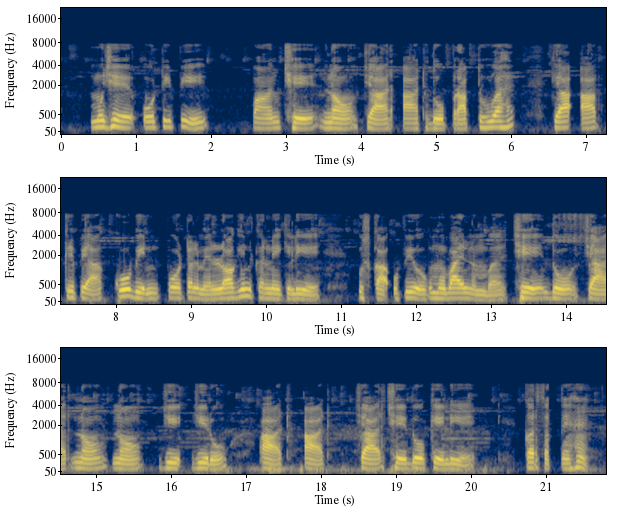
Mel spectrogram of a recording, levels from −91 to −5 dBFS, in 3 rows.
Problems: background sounds at intervals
